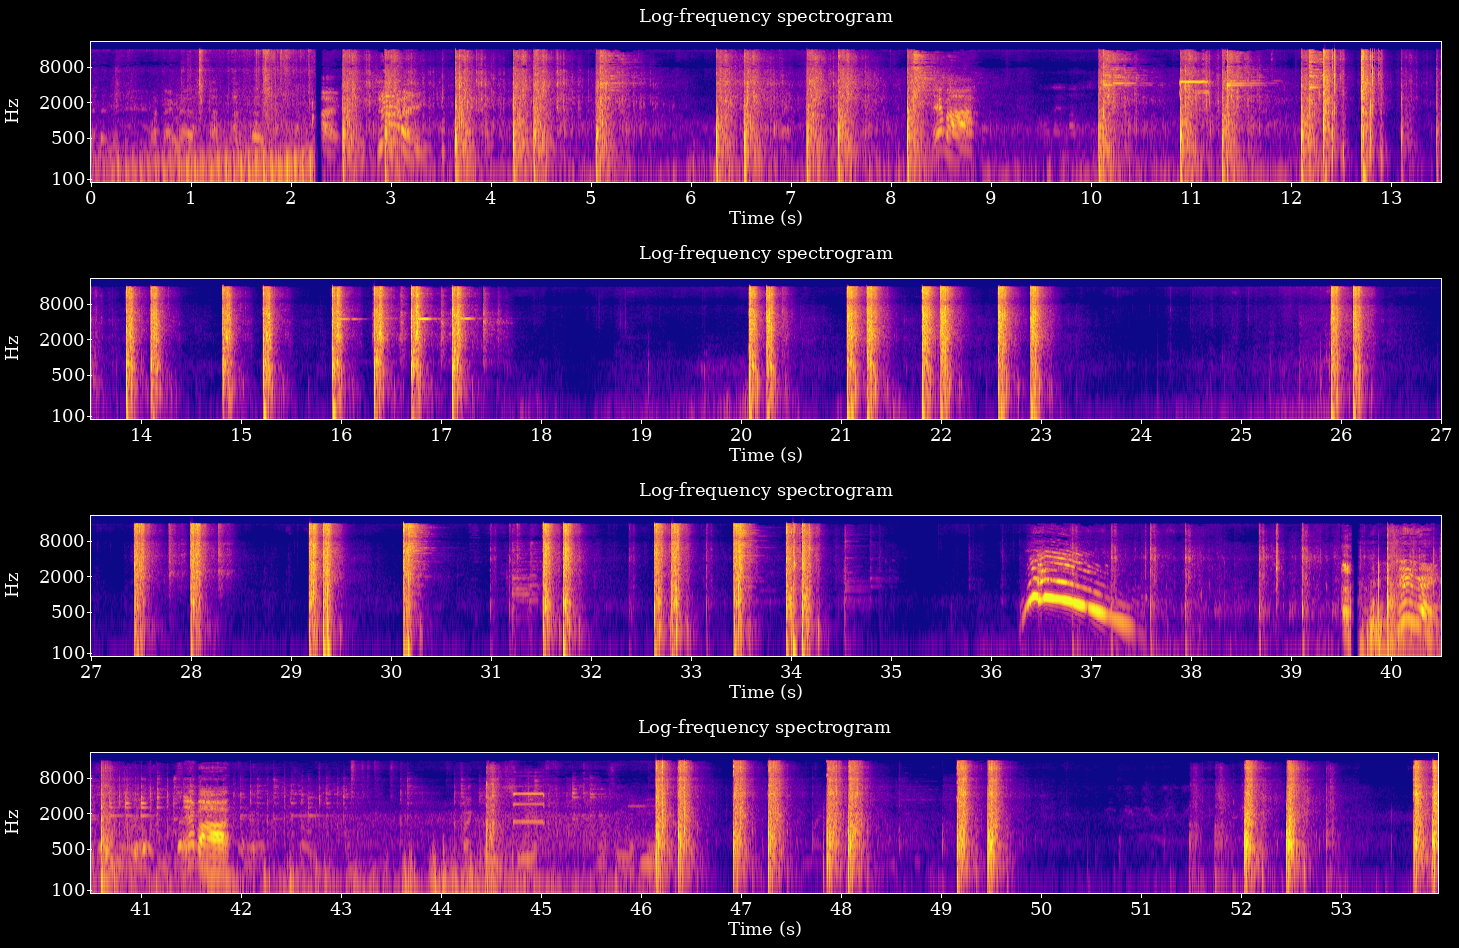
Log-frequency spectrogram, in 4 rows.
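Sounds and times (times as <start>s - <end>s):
rifle gunshots: 2.5s - 5.6s, 6.2s - 8.6s, 20.1s - 23.2s, 29.2s - 30.3s, 31.5s - 32.0s, 32.6s - 34.4s, 46.1s - 48.4s, 49.1s - 49.8s, 51.7s - 53.0s.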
